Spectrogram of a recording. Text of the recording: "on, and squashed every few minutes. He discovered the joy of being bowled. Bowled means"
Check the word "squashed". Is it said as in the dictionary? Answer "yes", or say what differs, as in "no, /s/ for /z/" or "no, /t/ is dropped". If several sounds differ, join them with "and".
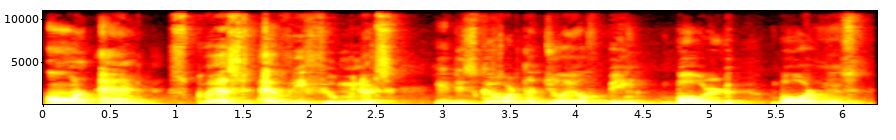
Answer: no, /s/ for /ʃ/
